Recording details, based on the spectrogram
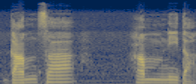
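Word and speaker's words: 감사합니다: কিন্তু পরিবর্তিত হয়ে মিয়ম হয়ে গেল ঠিক তাইলে গামছা হামনিদা গামছা হামনিদা এই গামছা হামনিদা শব্দটির অর্থ হচ্ছে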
